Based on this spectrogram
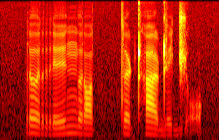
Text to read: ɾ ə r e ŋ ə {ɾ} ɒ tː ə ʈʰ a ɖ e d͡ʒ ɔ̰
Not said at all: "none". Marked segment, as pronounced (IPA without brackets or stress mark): ɾ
